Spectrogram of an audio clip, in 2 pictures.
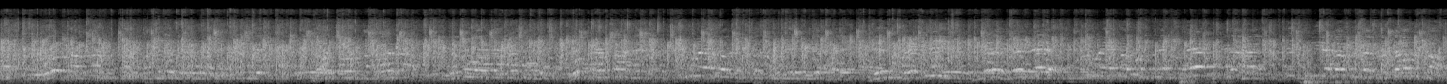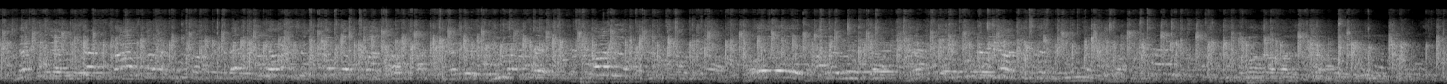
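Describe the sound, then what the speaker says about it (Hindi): A church congregation breaks into sustained loud applause for Jesus Christ during a sermon, dense clapping filling the space steadily and evenly from start to finish with no pause. "जोरदार ताली जाए प्रभु यीशु मसीह के लिए।"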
